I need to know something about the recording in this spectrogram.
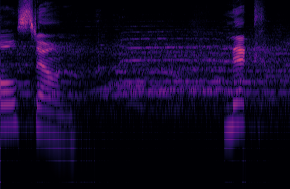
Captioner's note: audience cheering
